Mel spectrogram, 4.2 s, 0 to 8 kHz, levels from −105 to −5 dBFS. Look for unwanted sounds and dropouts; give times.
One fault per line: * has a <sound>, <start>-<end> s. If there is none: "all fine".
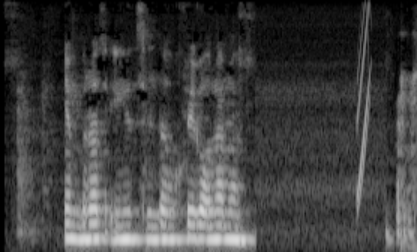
* has a chirp, 3.6-3.7 s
